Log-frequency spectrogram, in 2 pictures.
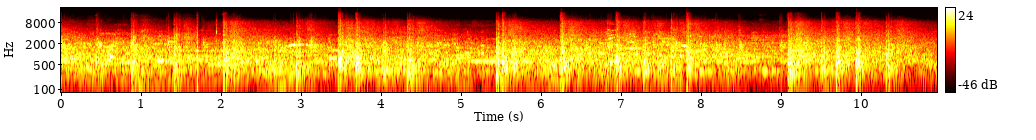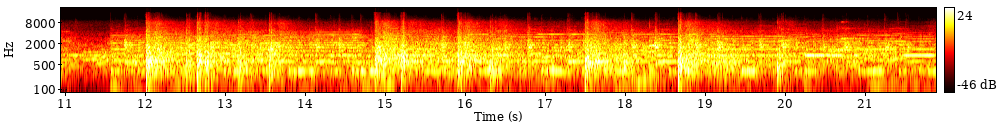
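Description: Fireworks going off in a rapid, irregular series of sharp bangs and crackles, with a short lull about ten seconds in.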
